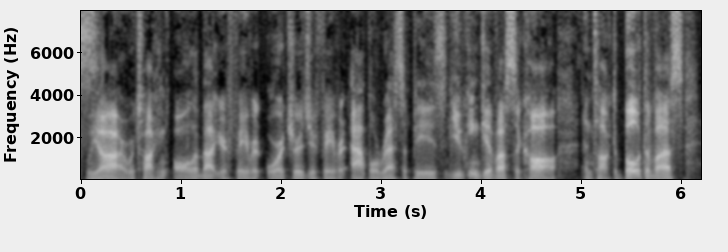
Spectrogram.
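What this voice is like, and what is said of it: Deep put-on radio voice. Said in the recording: “I love your deep radio voice ... he's doing it for you. He's showing off for you.”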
